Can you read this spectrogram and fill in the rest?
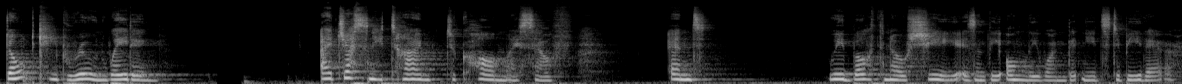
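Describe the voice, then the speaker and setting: Woman doing a stiff formal spirit pal, slow, big echoey reverb. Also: medium pitch, steady tone, darkish tone, lightly acted. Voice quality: formal, old-fashioned phrasing. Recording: roomy reverberant echo.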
